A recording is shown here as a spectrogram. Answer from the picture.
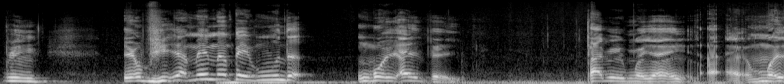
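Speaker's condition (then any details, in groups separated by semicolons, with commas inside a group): Cerebral palsy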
